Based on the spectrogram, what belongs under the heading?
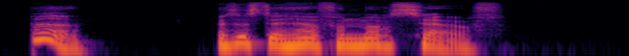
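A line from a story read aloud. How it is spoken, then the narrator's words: Calm speech. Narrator (German): sagte ruhig Monte Cristo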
